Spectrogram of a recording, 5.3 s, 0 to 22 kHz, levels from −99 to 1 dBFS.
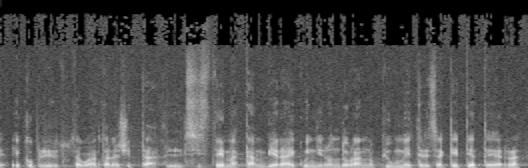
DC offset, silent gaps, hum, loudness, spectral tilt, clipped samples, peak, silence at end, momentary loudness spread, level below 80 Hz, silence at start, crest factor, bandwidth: under 0.1%; none; none; -18 LUFS; -4 dB/octave; under 0.1%; 0 dBFS; 0 s; 6 LU; -46 dBFS; 0 s; 18 dB; over 20 kHz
